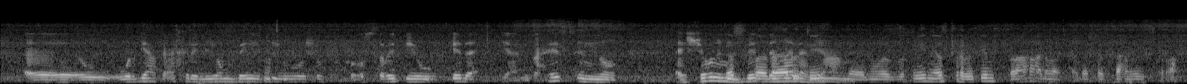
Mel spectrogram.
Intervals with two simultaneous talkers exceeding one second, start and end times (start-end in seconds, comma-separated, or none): 7.2-8.6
